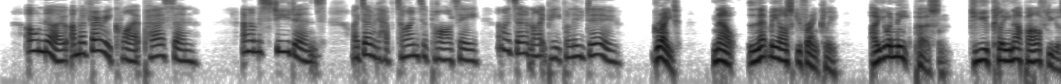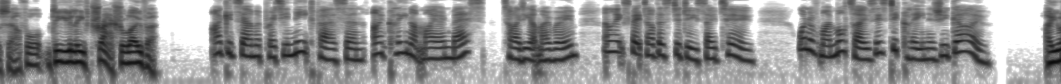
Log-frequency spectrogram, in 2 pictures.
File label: Finding a Flatmate Dialogue; hallás utáni értés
